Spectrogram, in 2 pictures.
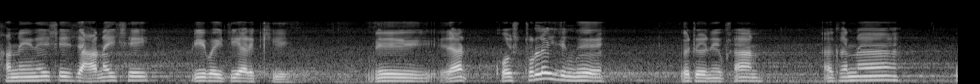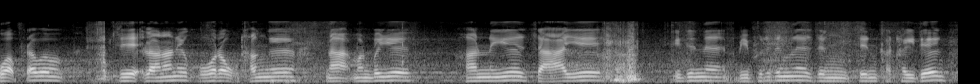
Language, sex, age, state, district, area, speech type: Bodo, female, 60+, Assam, Chirang, rural, spontaneous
